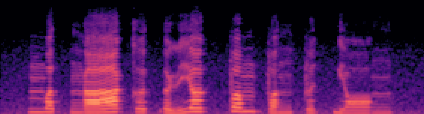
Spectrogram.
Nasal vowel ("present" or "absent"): absent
